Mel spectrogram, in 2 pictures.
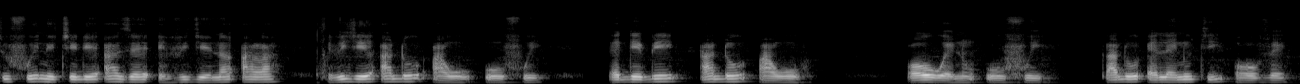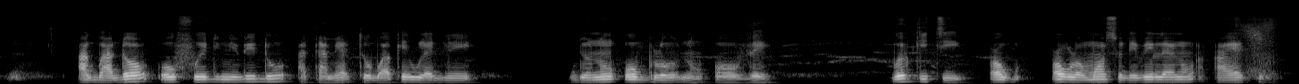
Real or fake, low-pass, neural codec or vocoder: real; 9.9 kHz; none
